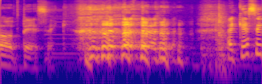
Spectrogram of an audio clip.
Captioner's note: laughter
